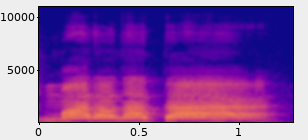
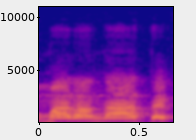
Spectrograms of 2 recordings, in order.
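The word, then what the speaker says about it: Maranatha: aramaico dialeto de Jesus maranat como dizemos nós católicos ou Maranata como dizem nossos irmãos separados os evangélicos ou protestantes não importa pronúncia o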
